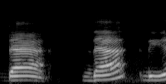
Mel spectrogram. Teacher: kalau dal itu dia ke pangkal gigi seri atas, ke tempat tumbuhnya gigi.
